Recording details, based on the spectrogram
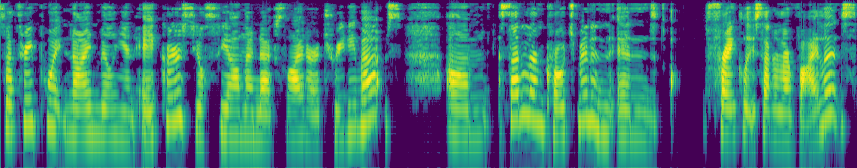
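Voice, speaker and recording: A woman talks at a fairly slow pace in an ordinary speaking voice. Her pitch sits fairly high and her intonation is lively. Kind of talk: educational presentation / lecture. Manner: conversational, with filler words.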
